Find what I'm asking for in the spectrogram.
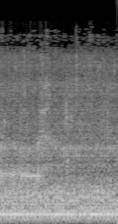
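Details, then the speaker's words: Samsung Silver Care washer with ND no-drain code, after impeller spun by hand: short burst of low steady electric hum with water noise as drain pump runs and drains; pump later found bad and replaced. "so far you can hear it you can hear it draining it's draining"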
